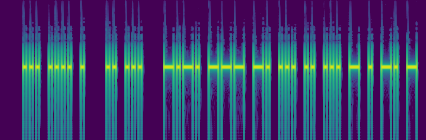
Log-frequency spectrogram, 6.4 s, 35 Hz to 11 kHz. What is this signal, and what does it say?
Morse code, heard as a keyed tone, about 25 wpm, 700 Hz. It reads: SHE IS CONSISTENT
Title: Sentences from Top 1500 Words 25wpm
